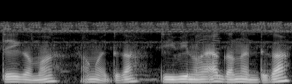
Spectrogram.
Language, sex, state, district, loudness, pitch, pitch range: Wancho, male, Arunachal Pradesh, Longding, -19 LUFS, 120 Hz, 115-130 Hz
